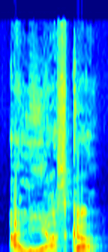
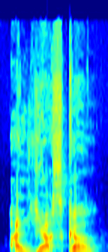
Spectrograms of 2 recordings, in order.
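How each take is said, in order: First: A separate i vowel follows the l. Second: A separate y glide follows the l. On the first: "ni Aliaska" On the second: "No es Alyaska"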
